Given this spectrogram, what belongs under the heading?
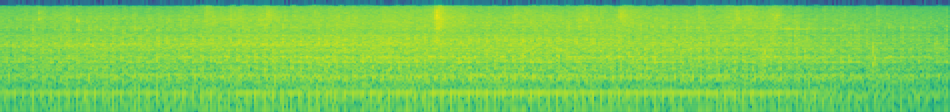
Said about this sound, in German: Mit Kettensägen zerlegen sie die Baumstämme.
